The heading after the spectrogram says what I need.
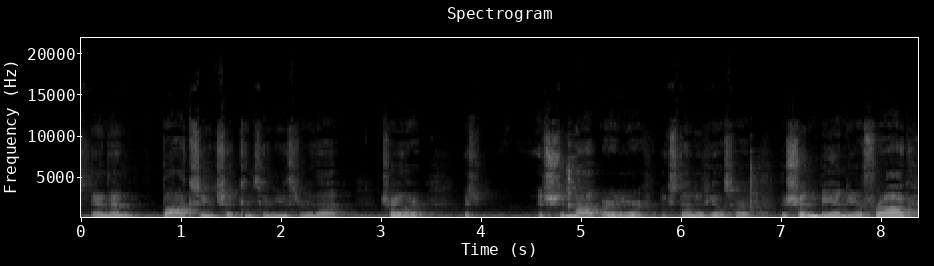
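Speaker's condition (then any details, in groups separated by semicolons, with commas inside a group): No condition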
